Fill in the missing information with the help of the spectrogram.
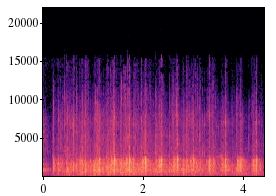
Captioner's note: applause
